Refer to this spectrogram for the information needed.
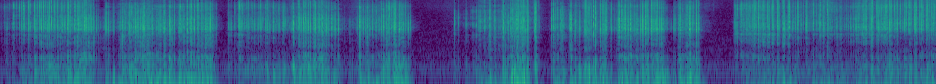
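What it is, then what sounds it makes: Plastic mesh sheet being scratched. Fingernails scratch and rub across a flat black iridescent plastic diamond mesh sheet, making dense, bright, gritty rasping in bursts. Several short silent pauses break up the strokes.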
